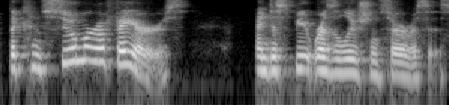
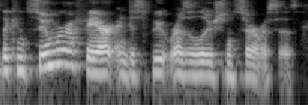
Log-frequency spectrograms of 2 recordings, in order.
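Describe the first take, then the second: First: The phrase is spoken at a slower pace. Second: The phrase is spoken at a normal, quicker pace.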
